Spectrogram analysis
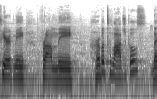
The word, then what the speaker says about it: Herpetological: And Mike is here with me from the Herpetologicals.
